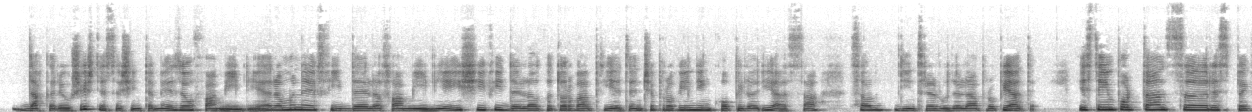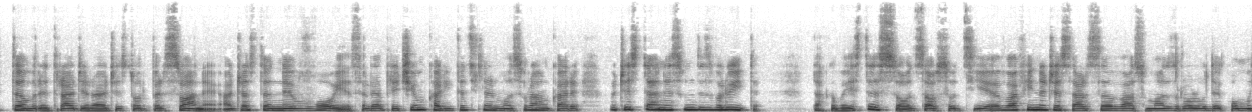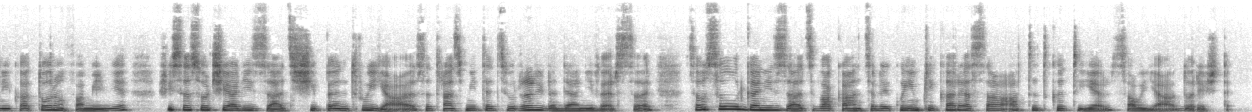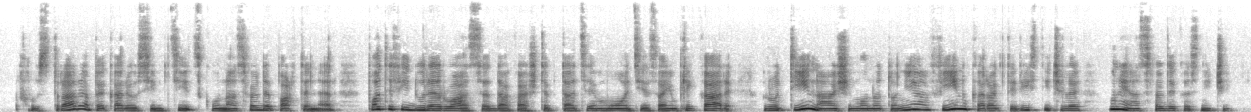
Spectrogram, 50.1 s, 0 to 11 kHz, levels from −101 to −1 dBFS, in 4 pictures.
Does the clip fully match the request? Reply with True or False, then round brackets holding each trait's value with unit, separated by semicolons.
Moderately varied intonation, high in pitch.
True (4.3 semitones; 195 Hz)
